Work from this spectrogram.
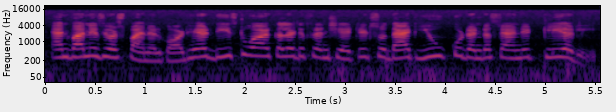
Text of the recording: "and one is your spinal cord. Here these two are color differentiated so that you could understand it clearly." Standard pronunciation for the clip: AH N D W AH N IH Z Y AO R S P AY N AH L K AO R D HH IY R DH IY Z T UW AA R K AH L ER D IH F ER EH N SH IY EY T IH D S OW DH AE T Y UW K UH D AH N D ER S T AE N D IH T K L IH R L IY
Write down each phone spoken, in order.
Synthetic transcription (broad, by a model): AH N D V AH N IH Z Y AO R S P AY N AH L K AO R D HH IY R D IY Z T UW AA R K AH L ER D IH F ER EH N SH IY EY T IH D S OW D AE T Y UW K UH D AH N D ER S T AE N D IH T K L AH R L IY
